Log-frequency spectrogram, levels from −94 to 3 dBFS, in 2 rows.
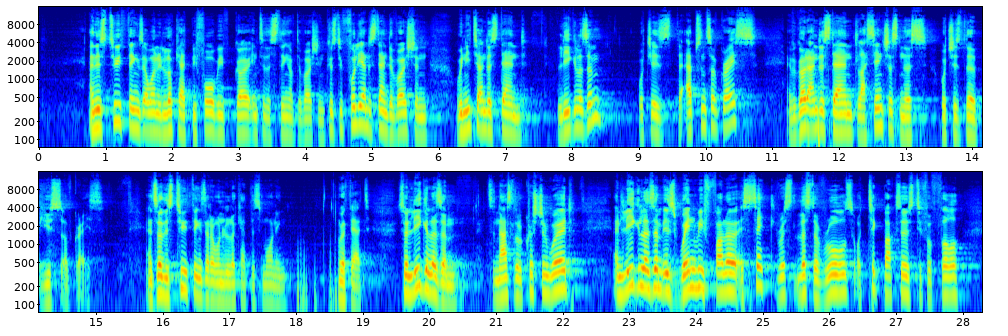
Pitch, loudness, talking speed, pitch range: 145 Hz, -30 LUFS, 180 wpm, 120-160 Hz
